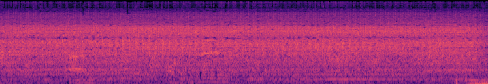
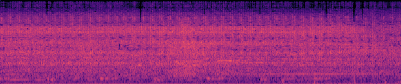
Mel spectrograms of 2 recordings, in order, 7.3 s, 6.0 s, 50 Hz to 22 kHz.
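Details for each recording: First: Jeep Renegade 1.4 L MultiAir2 turbo I4 after fitting new spark plugs: a steady, even idle with no stumbles or dropouts, the engine light now off and idling okay. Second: Jeep Renegade 1.4 L MultiAir2 turbo I4 with the warning light on and codes P0300, P0303, P0304 and P0353, before repair: a lumpy idle stumbling about every half second; number 3 dead, no burn time on the scope, wet plug.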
